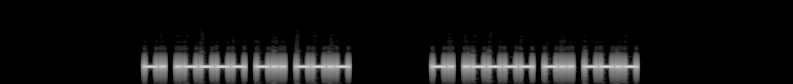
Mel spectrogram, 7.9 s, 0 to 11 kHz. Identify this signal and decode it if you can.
Morse code, heard as a keyed tone, about 30 wpm, 700 Hz. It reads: N1DQ N1DQ
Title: USA Call Signs - 4 Characters - Repeated 2x - 30wpm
